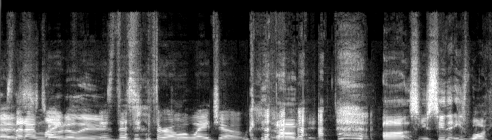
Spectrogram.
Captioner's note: laughs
